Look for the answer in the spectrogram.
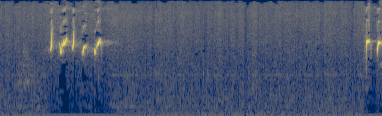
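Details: Goldfinch in mama binette song style giving a quick run of five sharp, high chirps, then a long pause before a second brief twittered phrase at the end; soft low hum underneath.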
